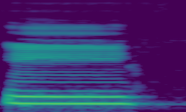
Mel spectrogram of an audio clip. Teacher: یا مدہ کو ایک الف کے برابر کھینچ کر پڑھتے ہیں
